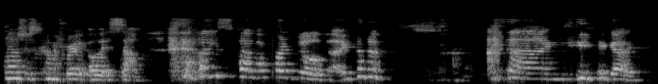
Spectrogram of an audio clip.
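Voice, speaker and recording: A young woman with a high, bright voice leads a workout from home over a video call, taking her time as she calls out each move and encourages her class. Her laptop mic sits some way off, so her voice comes through roomy and distant. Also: animated, takes it slowly. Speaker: fitness instructor. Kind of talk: leading a live exercise class. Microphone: video call from a laptop or phone camera.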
